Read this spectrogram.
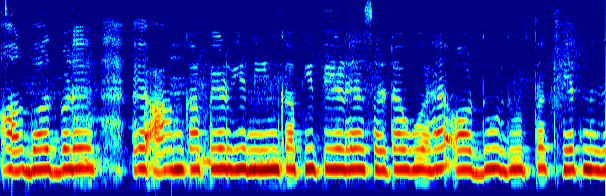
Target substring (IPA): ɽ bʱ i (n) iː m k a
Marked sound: correct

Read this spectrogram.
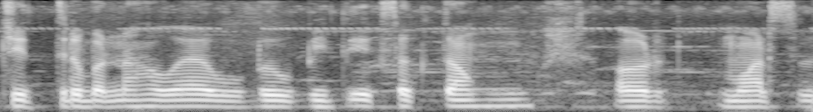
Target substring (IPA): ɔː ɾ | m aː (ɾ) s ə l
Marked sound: correct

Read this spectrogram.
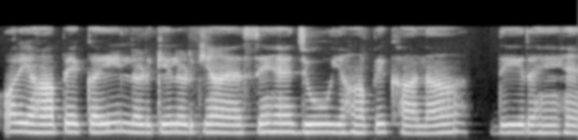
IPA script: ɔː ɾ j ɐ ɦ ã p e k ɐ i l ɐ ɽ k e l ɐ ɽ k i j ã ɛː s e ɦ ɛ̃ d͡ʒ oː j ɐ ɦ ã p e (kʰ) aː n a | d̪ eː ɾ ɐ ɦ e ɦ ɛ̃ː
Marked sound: correct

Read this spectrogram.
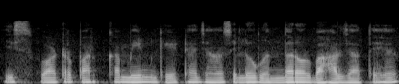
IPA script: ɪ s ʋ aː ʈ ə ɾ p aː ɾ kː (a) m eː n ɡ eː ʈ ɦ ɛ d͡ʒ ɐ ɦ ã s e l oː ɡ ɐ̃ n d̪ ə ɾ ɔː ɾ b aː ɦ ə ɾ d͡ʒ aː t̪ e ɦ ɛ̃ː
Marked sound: correct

